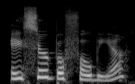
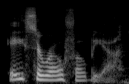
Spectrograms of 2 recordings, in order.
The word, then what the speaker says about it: Acerbophobia: This next one has two different pronunciations and spellings depending on what book you're looking at. Acerbophobia or acerophobia.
